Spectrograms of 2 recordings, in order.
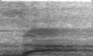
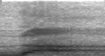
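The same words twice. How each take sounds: First: The consonant is a plain buzzing 'z' sound. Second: The consonant is a voiced 'th' between the teeth. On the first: The speaker calls it wrong. "bukan za" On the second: The speaker calls it right. "itu za"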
